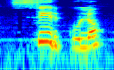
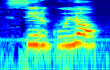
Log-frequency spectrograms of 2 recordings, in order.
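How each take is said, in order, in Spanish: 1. El acento está en la primera sílaba. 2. El acento está en la última sílaba. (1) "con el acento en la primera parte" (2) "con el acento al final"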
